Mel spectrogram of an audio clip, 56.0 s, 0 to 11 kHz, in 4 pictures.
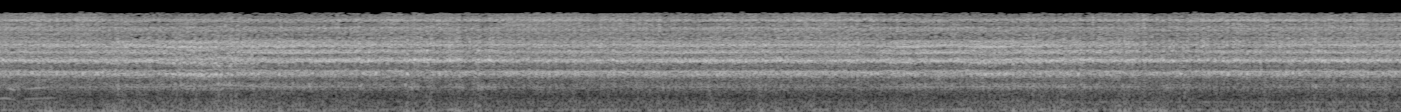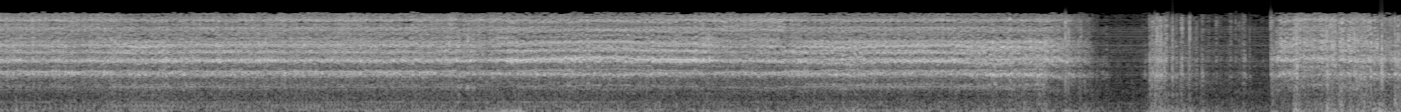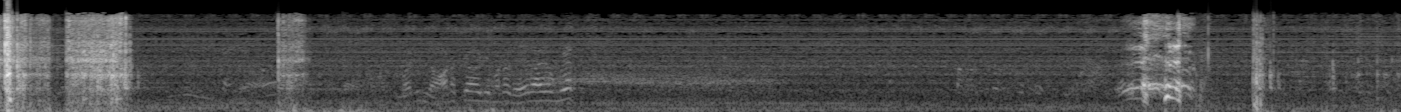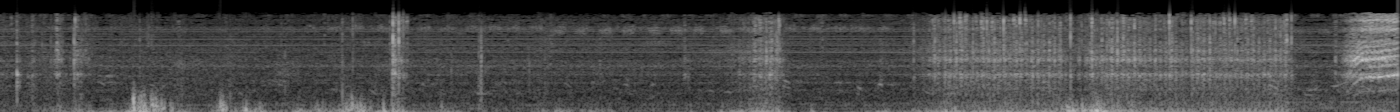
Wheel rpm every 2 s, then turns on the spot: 160, 160, 160, 160, 160, 170, 160, 160, 160, 160, 160, 160, 60, 90, 80, 10, 0, 0, 0, 0, 0, 0, 0, 0, 0, 10, 30, 30.
24-26 50-54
